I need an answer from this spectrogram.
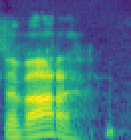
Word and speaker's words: Nevada: Like if I'm talking, for the way you, unless you're mispronouncing the name of a state like Nevada. It's Nevada.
